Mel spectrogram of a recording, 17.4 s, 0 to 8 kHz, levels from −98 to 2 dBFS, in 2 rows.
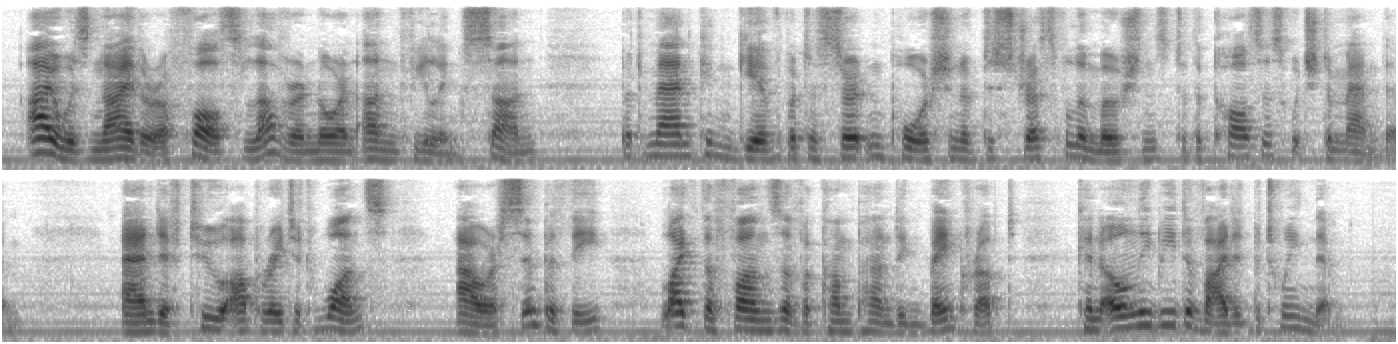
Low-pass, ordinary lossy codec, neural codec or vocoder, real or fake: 7.2 kHz; MP3, 64 kbps; none; real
